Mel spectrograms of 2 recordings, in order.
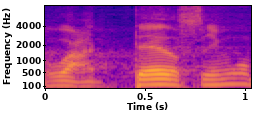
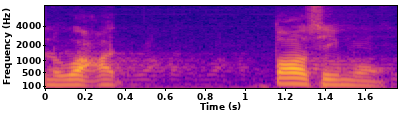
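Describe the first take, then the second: First: The ta sound is light. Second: The ta sound is heavy. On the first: The speaker calls it right. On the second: The speaker calls it wrong. "Jadi baca tebal tak, salah"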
